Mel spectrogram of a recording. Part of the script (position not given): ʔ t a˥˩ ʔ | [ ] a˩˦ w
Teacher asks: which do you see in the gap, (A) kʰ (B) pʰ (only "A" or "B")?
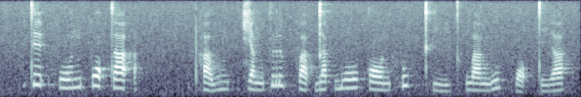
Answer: B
